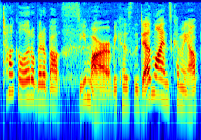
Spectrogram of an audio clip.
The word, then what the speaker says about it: CMAR: We pronounce it CMAR.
